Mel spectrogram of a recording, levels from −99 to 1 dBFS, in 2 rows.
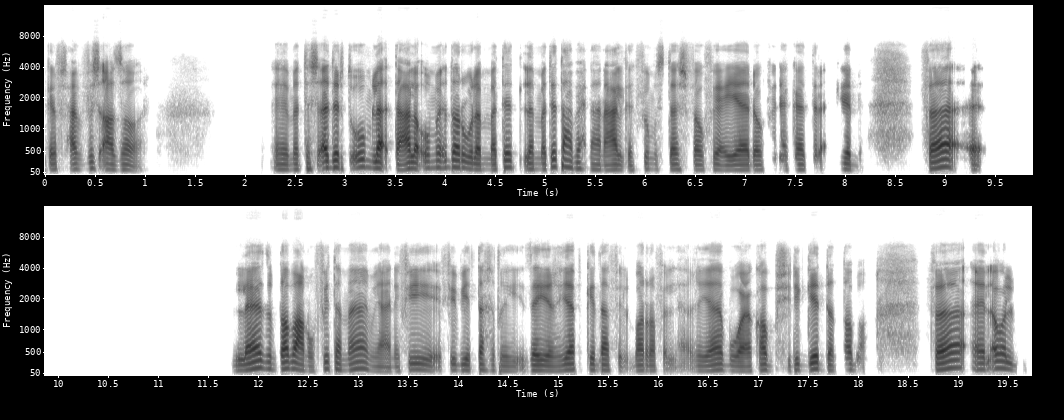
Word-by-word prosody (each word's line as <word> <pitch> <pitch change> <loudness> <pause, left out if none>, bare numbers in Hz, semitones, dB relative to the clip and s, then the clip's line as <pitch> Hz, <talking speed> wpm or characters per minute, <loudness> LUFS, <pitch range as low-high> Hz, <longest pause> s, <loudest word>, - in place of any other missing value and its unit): كده، - - -2
ما 115 - -4
فيش - - -15
ح - - -6
مافيش 115 +4 -5
أعذار. 110 -4 -1 1.3
آآ 110 0 -2
ما 110 - -7
أنتش 120 0 -6
قادر 145 +2 +6
تقوم 155 -2 -3
لأ، 140 - +7
تعالَي 130 0 +6
قوم 140 +1 -3
اقدر، 150 +1 +2
ولمّا 115 -4 +1
تت 155 +5 -2
لما 115 -1 -1
تتعب 160 0 -1
إحنا 115 -4 -6
هنعالجك 105 -1 -1
في - - -11
مستشفى، 110 -1 -4
وفي 105 - -3
عيادة، 105 +1 +2
وفي 100 - -14
دكاترة 105 +1 -4
كده - - -3 0.6
فَ - - -10
آآ - - +7 2.7
لازم 140 +6 +4
طبعًا 145 0 +6
وفي 105 +8 -7
تمام، 135 -1 -2
يعني 95 -1 -6
في 125 0 -4
في 120 - -8
بيتاخد 115 -2 -5
غ 100 -1 -8
زي 110 -1 +2
غياب 120 +5 +2
كده 120 -2 0
في - - -21
ال - - -12
برّه 110 -1 -2
في - - -20
الغياب 110 +2 -3
وعقاب 105 +2 0
شديد 120 -1 -8
جدًا 130 -1 +2
طبعًا. 125 -2 -5 0.6
فالأول 140 -1 +3
115 Hz, 160 wpm, -26 LUFS, 110-135 Hz, 2.7 s, لأ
